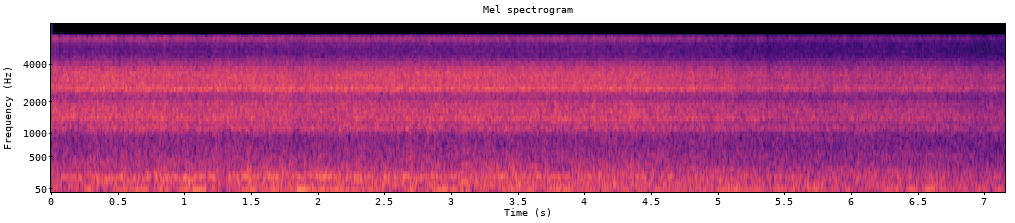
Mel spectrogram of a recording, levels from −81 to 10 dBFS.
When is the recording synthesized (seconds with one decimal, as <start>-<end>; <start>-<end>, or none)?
2.7-3.1; 5.4-6.0; 6.6-7.2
